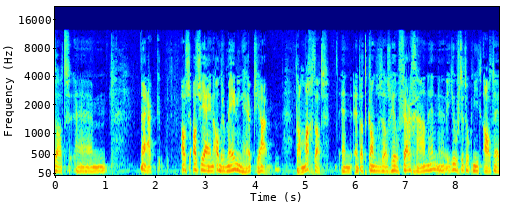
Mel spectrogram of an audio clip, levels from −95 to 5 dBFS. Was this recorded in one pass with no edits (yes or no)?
no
